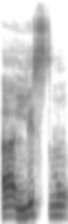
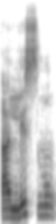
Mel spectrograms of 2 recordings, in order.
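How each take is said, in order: Both takes have the same delivery.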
